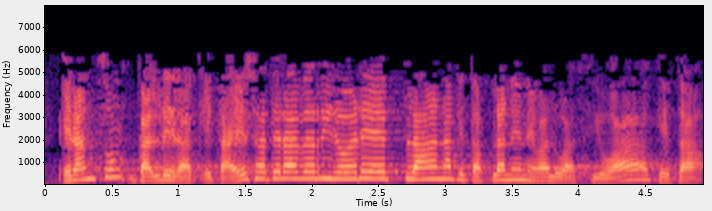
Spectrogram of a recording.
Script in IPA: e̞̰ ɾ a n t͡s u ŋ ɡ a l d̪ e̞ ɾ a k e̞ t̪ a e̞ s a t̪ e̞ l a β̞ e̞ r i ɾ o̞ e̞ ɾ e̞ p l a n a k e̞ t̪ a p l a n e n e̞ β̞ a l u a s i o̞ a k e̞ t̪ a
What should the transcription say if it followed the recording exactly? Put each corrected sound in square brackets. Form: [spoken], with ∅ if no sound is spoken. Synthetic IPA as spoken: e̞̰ ɾ a n t͡s u ŋ ɡ a l d̪ e̞ ɾ a k e̞ t̪ a e̞ s a t̪ e̞ [ɾ] a β̞ e̞ r i ɾ o̞ e̞ ɾ e̞ p l a n a k e̞ t̪ a p l a n e n e̞ β̞ a l u a s i o̞ a k e̞ t̪ a

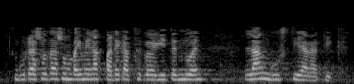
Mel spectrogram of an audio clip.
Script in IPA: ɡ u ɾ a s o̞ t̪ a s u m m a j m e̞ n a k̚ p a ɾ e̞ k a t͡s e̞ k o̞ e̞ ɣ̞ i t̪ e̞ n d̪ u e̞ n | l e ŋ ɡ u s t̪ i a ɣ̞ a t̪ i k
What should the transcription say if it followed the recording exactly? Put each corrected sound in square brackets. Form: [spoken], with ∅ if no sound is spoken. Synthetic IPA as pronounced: ɡ u ɾ a s o̞ t̪ a s u m [b] a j m e̞ n a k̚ p a ɾ e̞ k a t͡s e̞ k o̞ e̞ ɣ̞ i t̪ e̞ n d̪ u e̞ n | l [a] ŋ ɡ u s t̪ i a ɣ̞ a t̪ i k

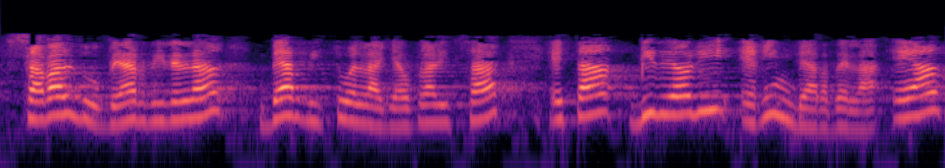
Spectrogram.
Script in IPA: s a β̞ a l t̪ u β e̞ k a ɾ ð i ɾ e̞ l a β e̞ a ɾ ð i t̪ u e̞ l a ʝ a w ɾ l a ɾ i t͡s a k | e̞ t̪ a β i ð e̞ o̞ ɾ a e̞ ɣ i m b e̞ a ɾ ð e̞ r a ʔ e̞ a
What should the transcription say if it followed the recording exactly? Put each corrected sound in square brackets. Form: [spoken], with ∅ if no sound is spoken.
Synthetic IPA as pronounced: s a β̞ a l [d̪] u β e̞ [∅] a ɾ ð i ɾ e̞ l a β e̞ a ɾ ð i t̪ u e̞ l a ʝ a w ɾ l a ɾ i t͡s a k | e̞ t̪ a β i ð e̞ o̞ ɾ [i] e̞ ɣ i m b e̞ a ɾ ð e̞ [l] a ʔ e̞ a

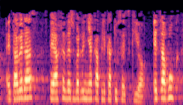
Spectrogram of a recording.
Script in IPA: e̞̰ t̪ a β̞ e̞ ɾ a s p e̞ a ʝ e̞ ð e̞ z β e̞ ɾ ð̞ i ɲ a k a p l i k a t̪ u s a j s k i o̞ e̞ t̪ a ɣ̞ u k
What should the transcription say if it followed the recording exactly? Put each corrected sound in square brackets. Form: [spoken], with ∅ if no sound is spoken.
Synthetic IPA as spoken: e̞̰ t̪ a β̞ e̞ ɾ a s p e̞ a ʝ e̞ ð e̞ z β e̞ ɾ ð̞ i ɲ a k a p l i k a t̪ u s a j s k i o̞ e̞ t̪ a ɣ̞ u k

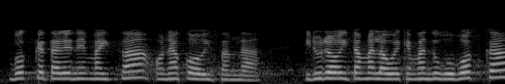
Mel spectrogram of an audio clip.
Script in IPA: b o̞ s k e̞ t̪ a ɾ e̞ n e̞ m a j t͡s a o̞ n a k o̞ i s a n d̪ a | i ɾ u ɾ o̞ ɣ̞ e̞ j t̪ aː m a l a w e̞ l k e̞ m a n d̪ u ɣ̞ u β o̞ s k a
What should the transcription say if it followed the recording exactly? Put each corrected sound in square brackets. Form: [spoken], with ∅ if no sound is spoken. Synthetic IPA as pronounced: b o̞ s k e̞ t̪ a ɾ e̞ n e̞ m a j t͡s a o̞ n a k o̞ i s a n d̪ a | i ɾ u ɾ o̞ ɣ̞ e̞ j t̪ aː m a l a w e̞ [∅] k e̞ m a n d̪ u ɣ̞ u β o̞ s k a

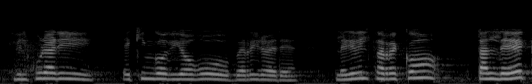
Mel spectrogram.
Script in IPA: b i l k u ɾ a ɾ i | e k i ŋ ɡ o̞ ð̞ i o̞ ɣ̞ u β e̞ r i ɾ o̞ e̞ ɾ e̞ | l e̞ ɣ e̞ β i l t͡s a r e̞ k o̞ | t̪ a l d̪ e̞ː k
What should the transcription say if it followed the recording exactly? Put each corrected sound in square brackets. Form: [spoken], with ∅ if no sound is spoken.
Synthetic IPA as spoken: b i l k u ɾ a ɾ i | e k i ŋ ɡ o̞ ð̞ i o̞ ɣ̞ u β e̞ r i ɾ o̞ e̞ ɾ e̞ | l e̞ ɣ e̞ β i l t͡s a r e̞ k o̞ | t̪ a l d̪ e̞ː k

